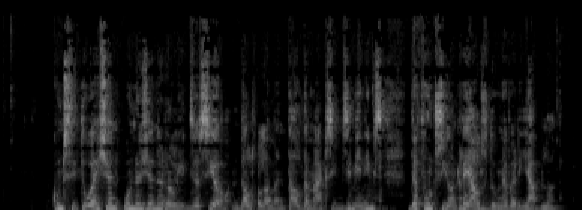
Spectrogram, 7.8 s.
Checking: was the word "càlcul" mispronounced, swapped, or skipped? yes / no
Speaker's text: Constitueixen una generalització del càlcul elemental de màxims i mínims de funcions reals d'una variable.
yes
